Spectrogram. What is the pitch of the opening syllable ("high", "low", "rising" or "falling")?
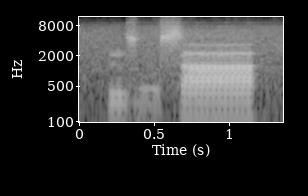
low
